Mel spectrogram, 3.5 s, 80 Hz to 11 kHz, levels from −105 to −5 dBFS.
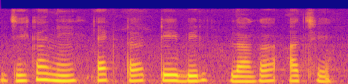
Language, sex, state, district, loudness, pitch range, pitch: Bengali, female, West Bengal, Cooch Behar, -14 LUFS, 200-220 Hz, 210 Hz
